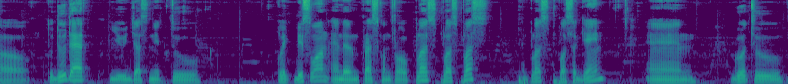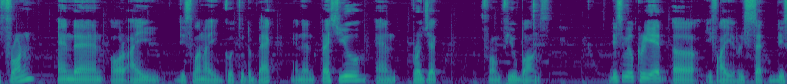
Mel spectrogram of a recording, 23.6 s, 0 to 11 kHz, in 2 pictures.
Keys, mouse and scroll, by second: 4.2-5.7 middle drag, 6.2 ctrl+KP_Add, 6.6 ctrl+KP_Add, 10.2 ctrl+KP_1, 16.7 u, 22.9 a, 23.1 a.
